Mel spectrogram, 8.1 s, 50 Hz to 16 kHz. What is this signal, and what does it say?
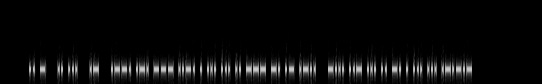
Morse code, heard as a keyed tone, about 46 wpm, 700 Hz. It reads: IT IS A PROFESSIONAL BUSINESS.
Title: Sentences from Top 1000 Words - Review Part 4 - 45wpm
